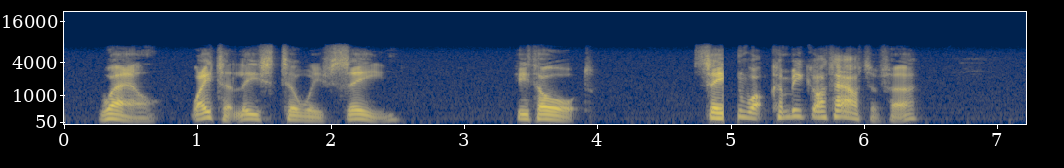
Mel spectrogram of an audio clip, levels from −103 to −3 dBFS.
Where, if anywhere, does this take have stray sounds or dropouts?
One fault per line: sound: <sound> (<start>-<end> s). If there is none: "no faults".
sound: dropout (4.9-5.1 s)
